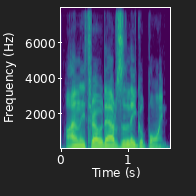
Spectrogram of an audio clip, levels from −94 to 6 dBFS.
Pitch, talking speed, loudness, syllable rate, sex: 125 Hz, 330 wpm, -15 LUFS, 7.5 syllables/s, male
